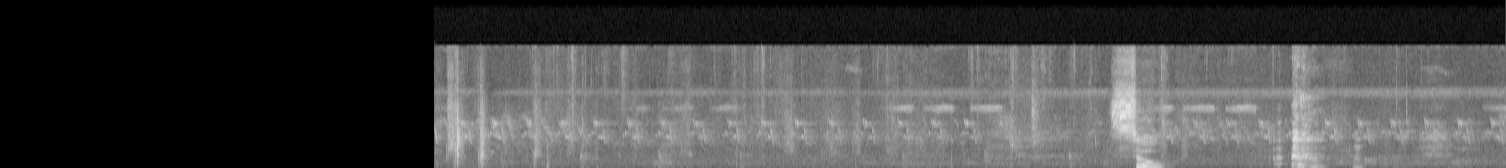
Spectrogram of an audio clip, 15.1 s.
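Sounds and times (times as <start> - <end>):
small birds chirping: 4.4 - 15.0.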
